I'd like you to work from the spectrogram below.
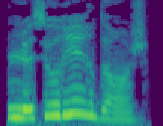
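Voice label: "le sourire dange", French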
